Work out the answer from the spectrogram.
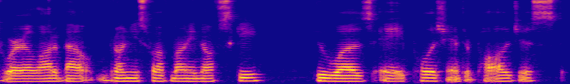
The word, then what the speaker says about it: Malinowski: It's Bronisław Malinowski. The W in Malinowski, it makes kind of a V sound.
